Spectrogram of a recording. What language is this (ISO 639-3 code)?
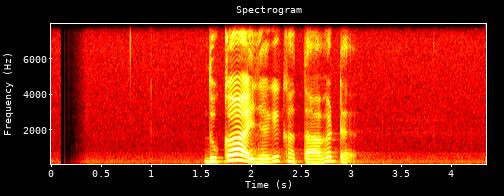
sin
